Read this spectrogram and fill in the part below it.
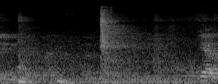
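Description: A door thuds shut.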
